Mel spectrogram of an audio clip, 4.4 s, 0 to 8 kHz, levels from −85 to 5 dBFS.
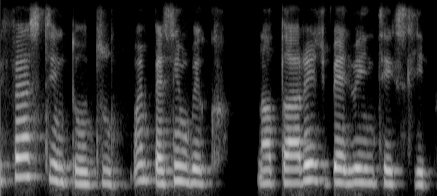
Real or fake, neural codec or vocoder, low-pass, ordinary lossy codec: fake; codec, 44.1 kHz, 7.8 kbps, DAC; 7.2 kHz; Opus, 32 kbps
